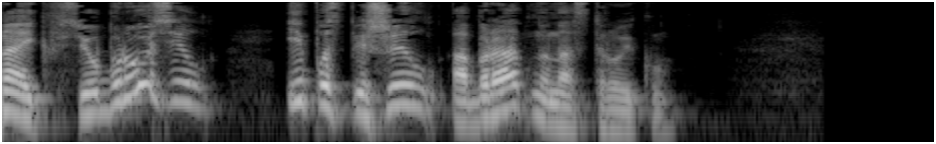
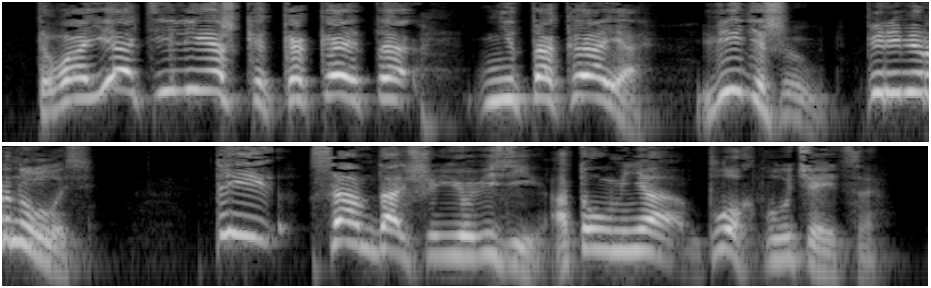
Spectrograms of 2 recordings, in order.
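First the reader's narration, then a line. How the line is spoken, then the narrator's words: Shouting. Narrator (Russian): крикнул ему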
